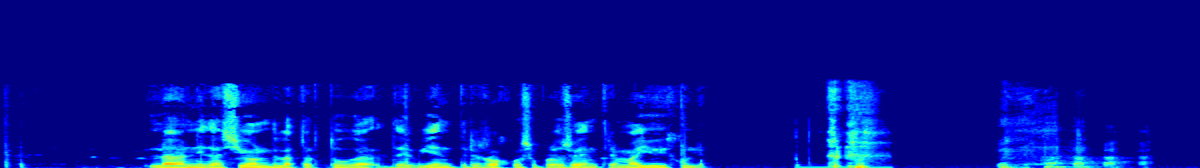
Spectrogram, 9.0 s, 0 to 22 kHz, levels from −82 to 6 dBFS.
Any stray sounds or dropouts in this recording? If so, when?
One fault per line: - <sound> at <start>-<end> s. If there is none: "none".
- throat clearing at 6.0-6.7 s
- laugh at 7.5-8.7 s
